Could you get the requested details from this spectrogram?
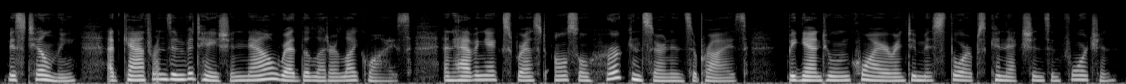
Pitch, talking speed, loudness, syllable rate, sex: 190 Hz, 145 wpm, -19 LUFS, 5.4 syllables/s, female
